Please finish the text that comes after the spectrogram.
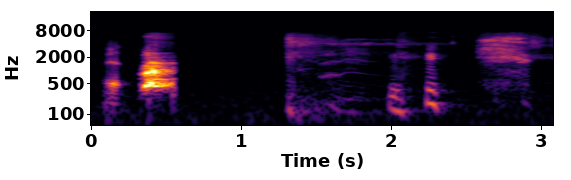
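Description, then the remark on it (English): A dog in a Star Wars scene barks twice in quick, sharp bursts, then follows with longer, strained yelps and whimpering noises, moderately loud with no talking. “And a dog appears.”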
